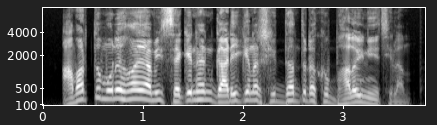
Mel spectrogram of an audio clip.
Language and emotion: Bengali, happy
